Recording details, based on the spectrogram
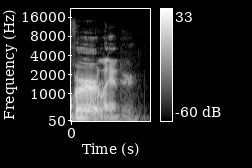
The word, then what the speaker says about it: Verlander: So the emphasis is on the first syllable. – Verlander.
